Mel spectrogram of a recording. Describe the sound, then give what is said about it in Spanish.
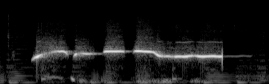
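Someone whistles a short melodic phrase, clear and fairly loud, with sustained notes and gentle pitch glides lasting about two seconds, with no talking. “Y dice uno, mira esta tú, qué chifladora amaneció.”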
